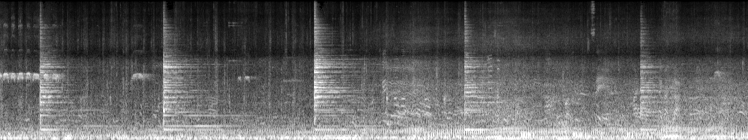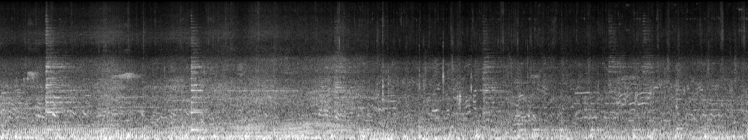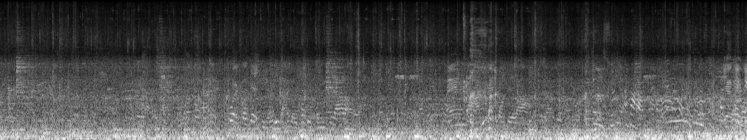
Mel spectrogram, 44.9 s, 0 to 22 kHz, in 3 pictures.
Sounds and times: Whistle sound 0:00.0 - 0:01.3
Footsteps 0:00.0 - 0:19.5
A lot of people 0:00.0 - 0:44.8
Whistle sound 0:02.6 - 0:03.0

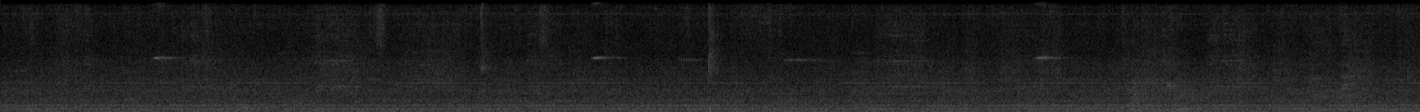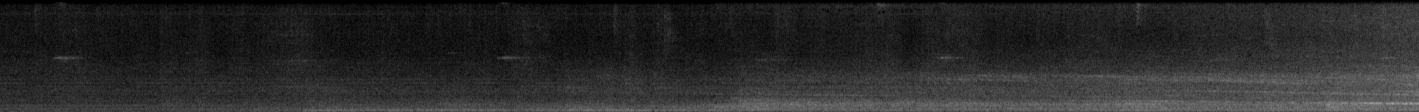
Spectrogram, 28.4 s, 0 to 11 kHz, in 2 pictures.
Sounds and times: train arriving and leaving 0:15.0 - 0:28.3

